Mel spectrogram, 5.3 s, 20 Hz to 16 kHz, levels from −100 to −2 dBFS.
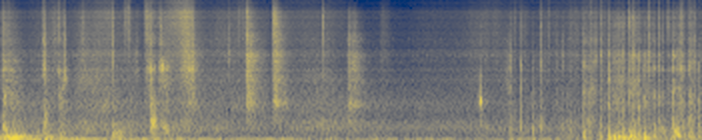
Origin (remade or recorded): remade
